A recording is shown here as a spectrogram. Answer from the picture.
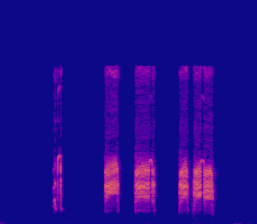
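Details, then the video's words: Black francolin giving its call: a brief rough opening note, then four harsh, buzzy, high bursts, the last pair running together, with quiet all around. "kale teetar ki awaaz"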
